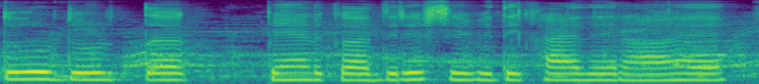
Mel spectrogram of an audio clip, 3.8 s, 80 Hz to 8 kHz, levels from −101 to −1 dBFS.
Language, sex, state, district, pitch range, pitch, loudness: Hindi, female, Jharkhand, Palamu, 220-235 Hz, 230 Hz, -15 LUFS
